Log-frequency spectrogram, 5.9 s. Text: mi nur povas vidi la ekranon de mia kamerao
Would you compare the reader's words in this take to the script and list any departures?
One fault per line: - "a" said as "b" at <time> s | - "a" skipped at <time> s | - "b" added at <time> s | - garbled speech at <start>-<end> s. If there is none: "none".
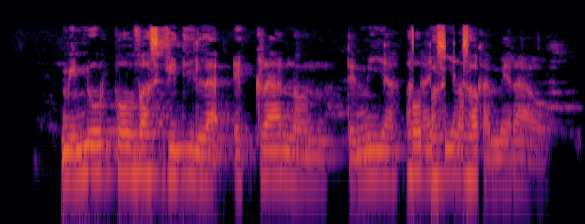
- garbled speech at 4.1-4.8 s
